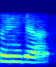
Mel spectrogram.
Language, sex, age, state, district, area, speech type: Nepali, female, 30-45, West Bengal, Darjeeling, rural, conversation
